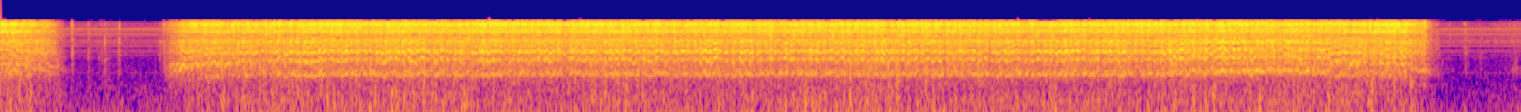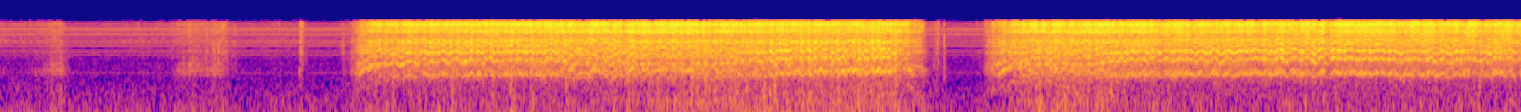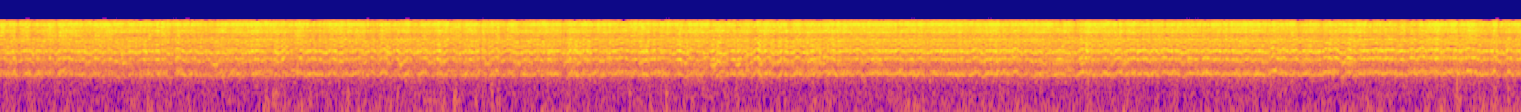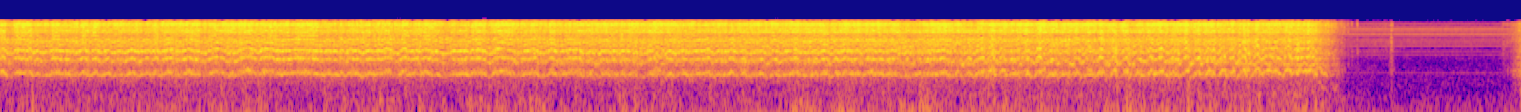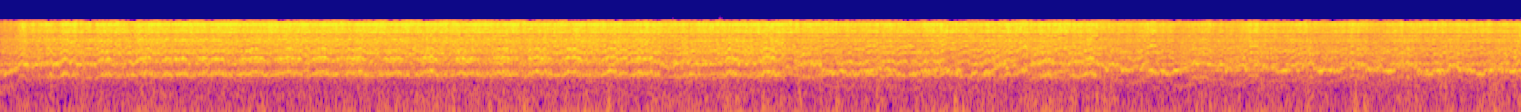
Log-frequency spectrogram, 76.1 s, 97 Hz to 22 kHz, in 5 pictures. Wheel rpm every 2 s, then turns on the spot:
40, 150, 160, 160, 160, 160, 150, 20, 10, 100, 160, 150, 80, 160, 160, 160, 160, 160, 160, 160, 160, 160, 170, 160, 170, 160, 160, 160, 160, 50, 90, 160, 160, 150, 130, 130, 110, 110.
14-16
